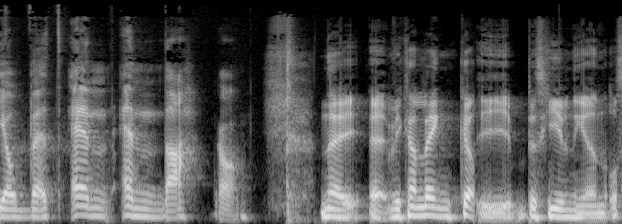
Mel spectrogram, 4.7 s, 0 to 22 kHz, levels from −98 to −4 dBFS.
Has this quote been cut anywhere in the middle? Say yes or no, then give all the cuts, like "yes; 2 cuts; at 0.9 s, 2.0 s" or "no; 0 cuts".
yes; 1 cut; at 3.6 s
